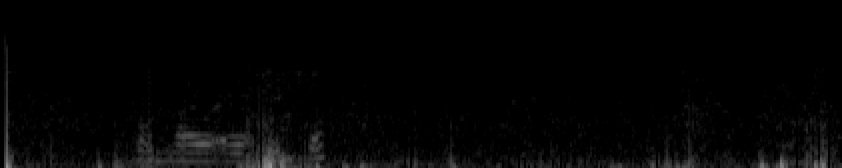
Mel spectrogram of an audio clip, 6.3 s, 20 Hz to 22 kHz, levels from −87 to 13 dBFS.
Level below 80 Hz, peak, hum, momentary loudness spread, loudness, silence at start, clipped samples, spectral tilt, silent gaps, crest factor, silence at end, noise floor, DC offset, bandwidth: -56 dBFS; -24 dBFS; none; 24 LU; -50 LUFS; 0 s; under 0.1%; -8 dB/octave; none; 26 dB; 0 s; -74 dBFS; under 0.1%; 7.4 kHz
